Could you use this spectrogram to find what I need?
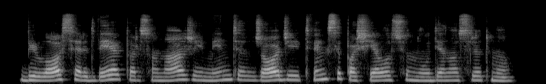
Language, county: Lithuanian, Kaunas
